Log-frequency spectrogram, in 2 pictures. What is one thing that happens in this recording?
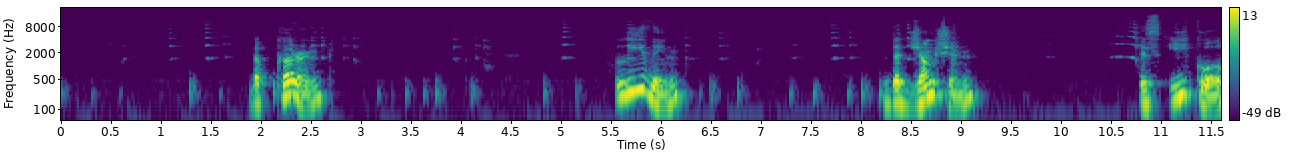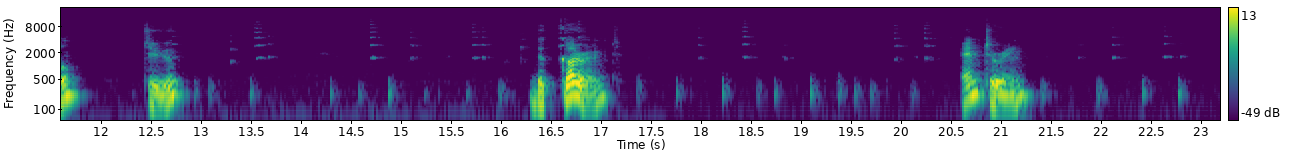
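A marker squeaks and taps softly on a whiteboard.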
